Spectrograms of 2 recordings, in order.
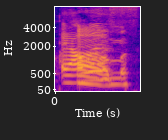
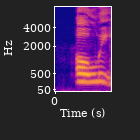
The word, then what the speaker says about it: Alyce: So Alice is, I can't read my note. – It's going to drive me insane that her her name is spelled A-L-Y-C-E, but it's pronounced Elise.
